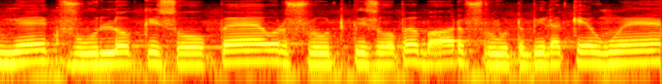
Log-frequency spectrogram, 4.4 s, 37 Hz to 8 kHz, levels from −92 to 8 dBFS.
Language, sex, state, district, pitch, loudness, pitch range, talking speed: Hindi, male, Haryana, Rohtak, 140 Hz, -13 LUFS, 135-155 Hz, 230 wpm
